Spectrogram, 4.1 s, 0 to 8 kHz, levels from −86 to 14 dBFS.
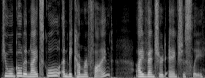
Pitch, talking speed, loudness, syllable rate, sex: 215 Hz, 175 wpm, -19 LUFS, 5.6 syllables/s, female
